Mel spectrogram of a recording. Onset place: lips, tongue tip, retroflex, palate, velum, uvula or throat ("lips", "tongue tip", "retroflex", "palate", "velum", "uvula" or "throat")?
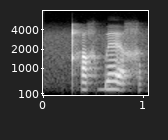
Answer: uvula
